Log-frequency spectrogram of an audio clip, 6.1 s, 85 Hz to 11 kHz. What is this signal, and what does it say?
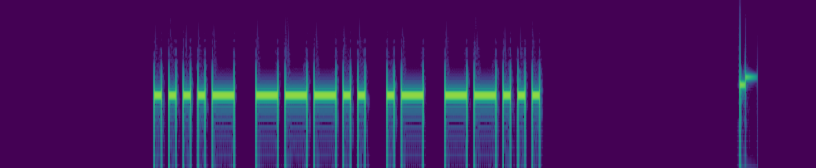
Morse code, heard as a keyed tone, about 22 wpm, 700 Hz. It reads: 48A7
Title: Common Cut Numbers - 4-Digit 22wpm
